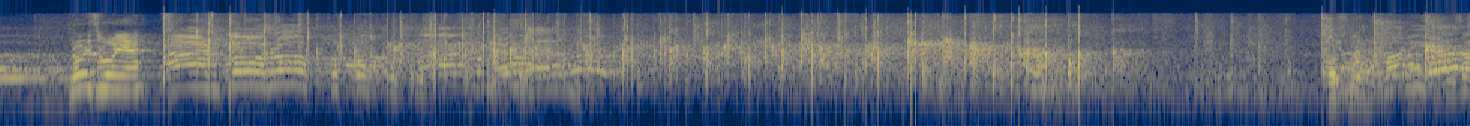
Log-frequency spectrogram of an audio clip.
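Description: People in a crowd clap their hands.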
